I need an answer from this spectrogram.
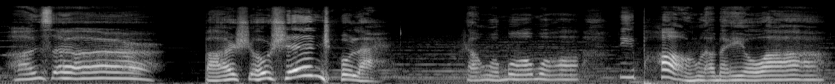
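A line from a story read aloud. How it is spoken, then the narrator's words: Calling out. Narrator (Chinese): 巫婆……叫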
